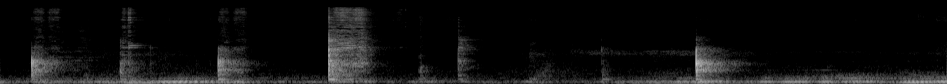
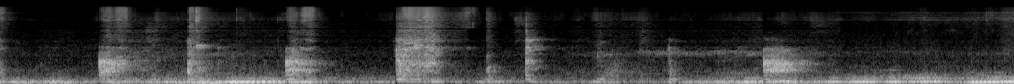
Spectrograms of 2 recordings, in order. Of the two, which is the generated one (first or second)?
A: second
